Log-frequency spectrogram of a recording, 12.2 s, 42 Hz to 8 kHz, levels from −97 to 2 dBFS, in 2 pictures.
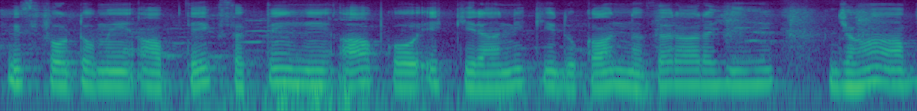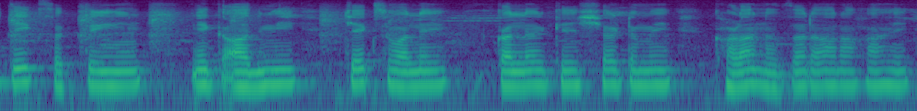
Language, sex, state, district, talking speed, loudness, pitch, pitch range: Hindi, male, Bihar, Begusarai, 165 wpm, -37 LUFS, 145 Hz, 140-150 Hz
